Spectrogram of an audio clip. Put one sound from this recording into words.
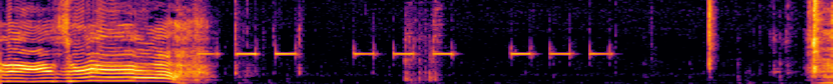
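A diamond tester beeps in quick bursts.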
